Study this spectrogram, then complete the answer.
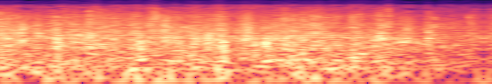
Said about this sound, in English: That's hail from Dan Malloy on X, who recorded that outside of his home in Baldwin, Missouri.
